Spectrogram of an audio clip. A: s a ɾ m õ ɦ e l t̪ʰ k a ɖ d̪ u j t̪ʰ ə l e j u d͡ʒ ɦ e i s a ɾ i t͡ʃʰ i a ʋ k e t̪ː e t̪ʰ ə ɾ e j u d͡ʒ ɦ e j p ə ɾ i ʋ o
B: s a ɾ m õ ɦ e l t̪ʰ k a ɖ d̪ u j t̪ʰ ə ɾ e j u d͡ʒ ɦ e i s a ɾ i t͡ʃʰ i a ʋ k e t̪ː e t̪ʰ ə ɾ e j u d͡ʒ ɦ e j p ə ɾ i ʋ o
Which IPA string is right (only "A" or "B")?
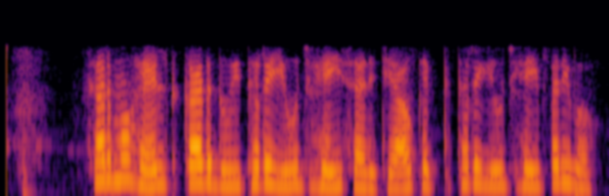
B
